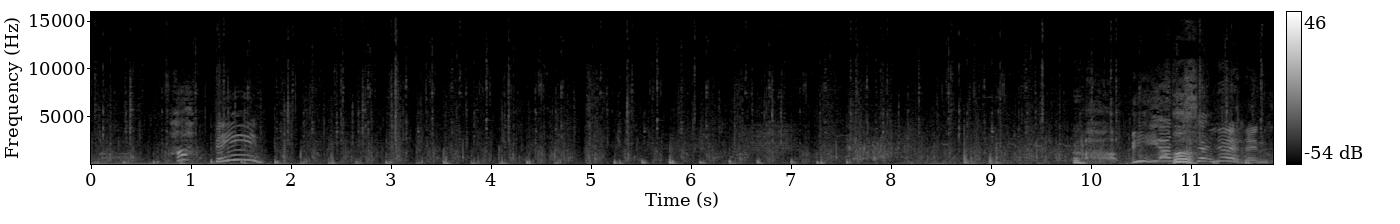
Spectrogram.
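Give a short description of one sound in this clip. Quick footsteps run on stone.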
